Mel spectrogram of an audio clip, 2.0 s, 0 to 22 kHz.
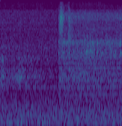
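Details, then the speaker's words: Firewall PC in a Norco RPC-231 case with Thermaltake TR2 430W power supply and two 40mm fans, power-up test: soft steady airy whoosh with low hum, no rattle or ticking; fans nearly silent. Normal fan noise. "Everything's powered up, and I'm actually really impressed with how quiet this thing is. The power supply fan is running, but it's pretty much silent."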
